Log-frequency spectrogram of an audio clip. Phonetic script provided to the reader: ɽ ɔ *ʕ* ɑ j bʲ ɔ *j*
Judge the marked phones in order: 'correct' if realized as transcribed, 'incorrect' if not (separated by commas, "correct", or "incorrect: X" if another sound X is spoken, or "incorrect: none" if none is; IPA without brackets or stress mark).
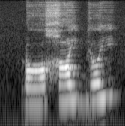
incorrect: χ, correct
